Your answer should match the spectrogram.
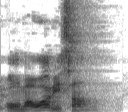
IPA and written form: omawaɾisan (お巡りさん)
